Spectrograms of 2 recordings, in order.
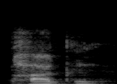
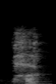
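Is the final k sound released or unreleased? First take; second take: released; unreleased. First: The final k is released with a vowel. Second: The final k is closed off, unreleased. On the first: The speaker calls it wrong. "You don't release the sound like 바그" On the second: The speaker calls it right. "Just 박. You have to close the syllable like a glottal stop"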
